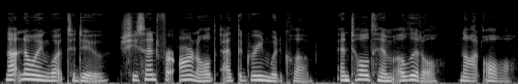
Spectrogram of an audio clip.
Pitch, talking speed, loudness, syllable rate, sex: 180 Hz, 230 wpm, -21 LUFS, 5.3 syllables/s, female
